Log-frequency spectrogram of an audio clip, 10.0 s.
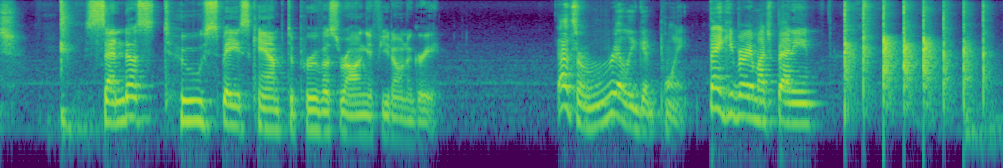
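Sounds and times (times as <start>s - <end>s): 
speech: 1.0s - 4.5s, 5.6s - 8.3s
small group applauding: 8.4s - 10.0s.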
